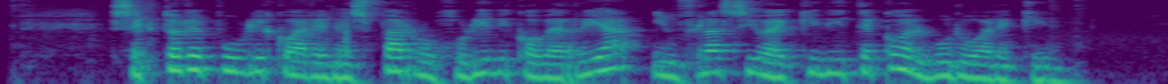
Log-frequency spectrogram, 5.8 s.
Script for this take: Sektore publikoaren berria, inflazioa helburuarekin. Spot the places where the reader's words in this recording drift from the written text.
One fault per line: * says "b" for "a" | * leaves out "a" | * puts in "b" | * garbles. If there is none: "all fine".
* puts in "esparru juridiko"
* puts in "ekiditeko"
